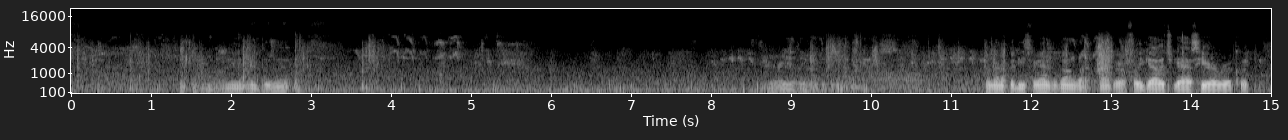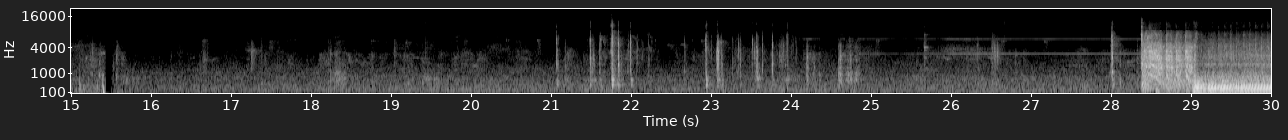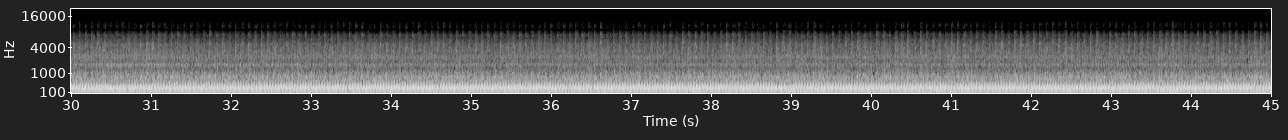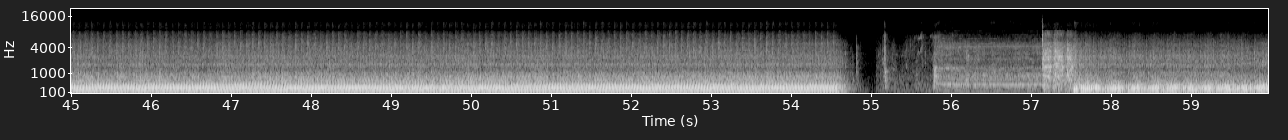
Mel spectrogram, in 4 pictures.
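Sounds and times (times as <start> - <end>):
motorcycle engine idling: 27.2 - 54.8, 55.7 - 59.9.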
